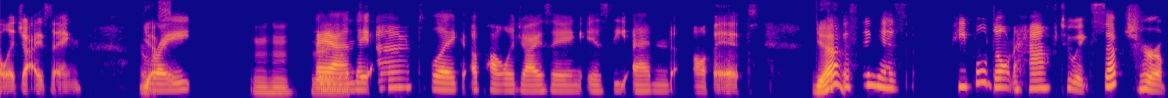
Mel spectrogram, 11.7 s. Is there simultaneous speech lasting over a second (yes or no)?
no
